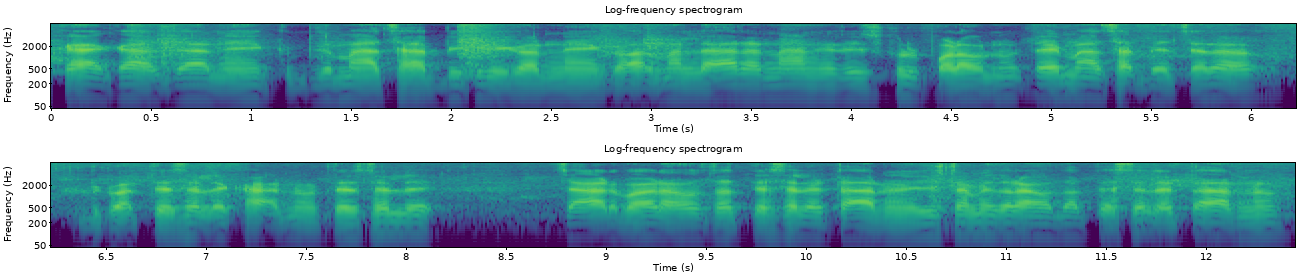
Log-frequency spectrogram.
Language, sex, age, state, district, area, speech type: Nepali, male, 60+, West Bengal, Darjeeling, rural, spontaneous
